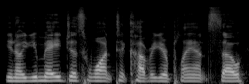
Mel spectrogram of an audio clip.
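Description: A woman's voice: deep voice, little pitch movement, moderate pace, darkish tone, no echo, studio quality. A woman hosting a garden radio show, asking friendly conversational questions. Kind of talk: radio call-in interview.

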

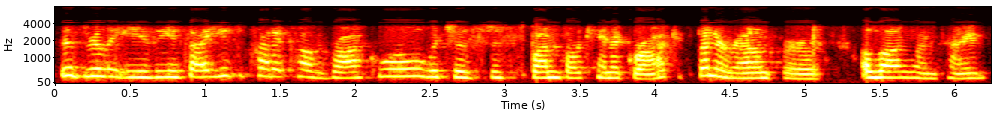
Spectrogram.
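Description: A woman's voice: on the high side, fairly even intonation, brisk, slight background noise. A woman, a gardening guest talking casually and enthusiastically, lots of "like" in her speech. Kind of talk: casual radio call-in chat. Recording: tinny phone line.

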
